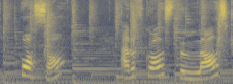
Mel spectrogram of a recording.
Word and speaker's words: croissant: there is croissant ok not kraw-sant its kaw-sant and of course the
